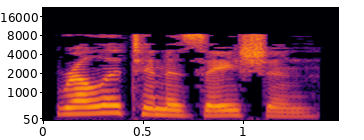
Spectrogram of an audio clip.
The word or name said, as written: relatinization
